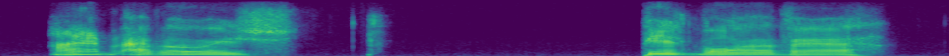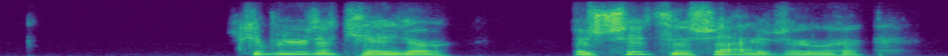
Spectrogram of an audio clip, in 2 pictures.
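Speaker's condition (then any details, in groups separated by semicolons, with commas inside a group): Spinal muscular atrophy; congenital, progressive, never stood or walked, mini tracheostomy; about sixty years, slowly weakening, tracheostomy suctioned occasionally; airway blocks with head forward, mucus plugs, speech recognition software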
